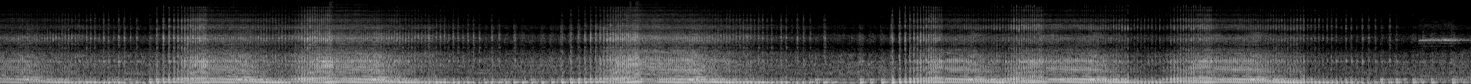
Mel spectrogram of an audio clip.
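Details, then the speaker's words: TVS Apache RTR motorcycle after clearing an insect's mud nest from the silencer: repeated throttle blips rise and fall cleanly with a crisp, free exhaust note; exhaust sound back to normal after the fix. "तो आप देख सकते हैं ये वही Apache RTR है और इसकी आवाज़ बिल्कुल सही हो चुकी है।"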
